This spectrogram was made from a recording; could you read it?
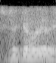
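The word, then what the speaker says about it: Zgoda: And you are Mark Zagoda, the architect.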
